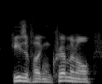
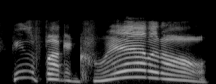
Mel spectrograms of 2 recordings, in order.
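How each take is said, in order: First: Said in the usual way. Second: Very high, slow mock outrage; hammed-up indignant impersonation; Erica. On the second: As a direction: draw out the accusation in a swooping caricature. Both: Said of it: "And Erica's like".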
